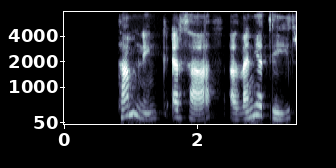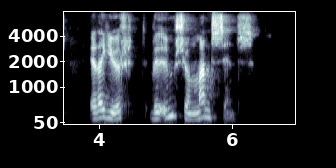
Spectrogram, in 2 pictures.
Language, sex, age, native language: Icelandic, female, 40-49, Icelandic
